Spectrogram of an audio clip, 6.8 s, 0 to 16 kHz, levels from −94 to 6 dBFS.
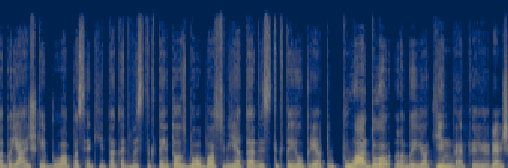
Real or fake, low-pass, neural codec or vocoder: fake; 14.4 kHz; codec, 32 kHz, 1.9 kbps, SNAC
